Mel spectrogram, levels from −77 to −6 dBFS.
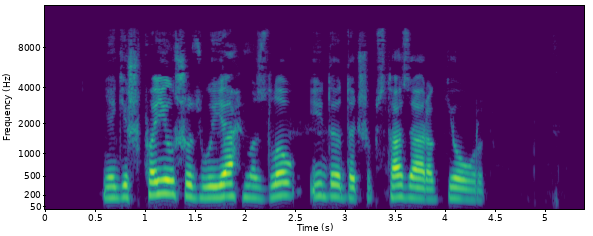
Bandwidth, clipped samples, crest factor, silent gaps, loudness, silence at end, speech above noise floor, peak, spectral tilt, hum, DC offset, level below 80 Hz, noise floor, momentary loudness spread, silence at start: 11.5 kHz; under 0.1%; 20 dB; none; -22 LUFS; 1.05 s; 50 dB; -4 dBFS; -5.5 dB/octave; none; under 0.1%; -76 dBFS; -72 dBFS; 10 LU; 0.6 s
